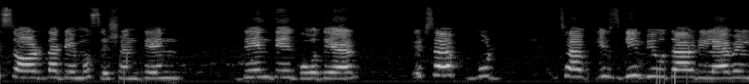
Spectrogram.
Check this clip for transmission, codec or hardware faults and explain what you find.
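There are two problems: the whole clip carries low-rate compression damage, and two short stretches break into burbling.

MP2 compression runs right through the speech. It sounds dull and gurgly, with a grainy edge and treble that keeps dropping in and out. The likely cause is MPEG Layer II coding at a rate that fits around 80 kbps. With that few bits, the upper sub-bands get switched off frame by frame, and the bands that remain are quantised coarsely.

DAB burbling shows up from 1.12 to 1.46 s and again from 6.48 to 6.89 s. In both stretches short blips of noise sit on top of the speech. Bit errors got past the error correction and corrupted samples and scale factors, so single sub-bands blip with noise or jump in level for up to a frame. The first stretch suggests an error rate of a few tenths of a percent, and the second suggests a bit less.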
